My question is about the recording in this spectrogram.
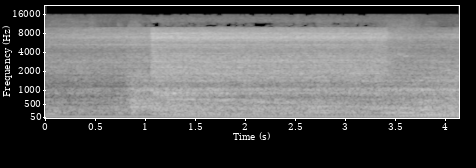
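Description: Soundtrack of a projected video heard over room loudspeakers: a steady rushing, machine-like noise that swells louder about a second in and drops back near the end.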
